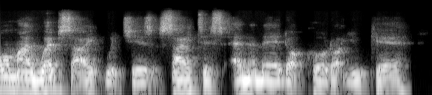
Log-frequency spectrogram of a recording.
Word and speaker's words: Citus: if you go on my website which is situs mma dot co dot uk which is spelled c i t u s i'll put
